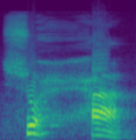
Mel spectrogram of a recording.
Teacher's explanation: دیکھیے یہ حا صحیح سے ادا کیجیے، یہ حا مشدد ہے، اس کو پڑھیں گے 2 بار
